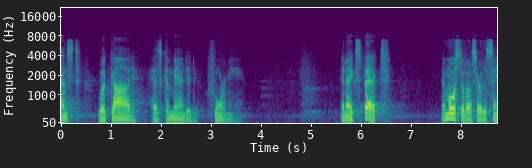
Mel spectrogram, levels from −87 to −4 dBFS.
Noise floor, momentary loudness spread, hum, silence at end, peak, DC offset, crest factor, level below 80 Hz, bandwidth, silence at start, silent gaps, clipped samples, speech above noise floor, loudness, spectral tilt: -65 dBFS; 21 LU; none; 0 s; -2 dBFS; under 0.1%; 22 dB; -56 dBFS; 8 kHz; 0 s; none; under 0.1%; 43 dB; -23 LUFS; -7 dB/octave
